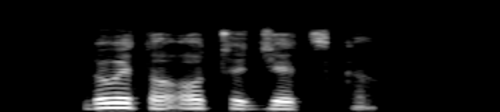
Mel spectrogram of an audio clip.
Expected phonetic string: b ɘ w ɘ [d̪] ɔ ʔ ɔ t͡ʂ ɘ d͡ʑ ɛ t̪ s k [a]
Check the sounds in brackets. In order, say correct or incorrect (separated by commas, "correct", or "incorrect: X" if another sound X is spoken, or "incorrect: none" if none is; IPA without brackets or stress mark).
incorrect: t̪, correct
